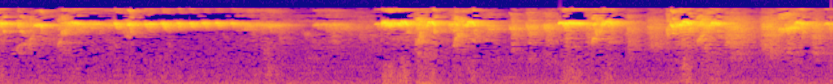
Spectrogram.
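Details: Blue-crowned hanging parrot (Loriculus galgulus) giving very high, thin, shrill calls: a sustained sizzling trill at first, then sharp squeaky notes about once a second.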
